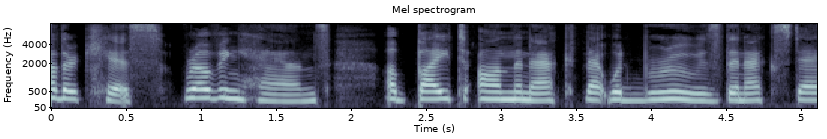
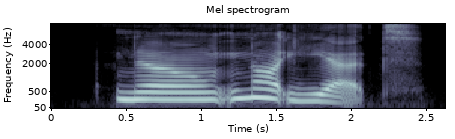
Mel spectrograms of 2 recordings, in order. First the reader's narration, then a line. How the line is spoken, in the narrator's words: Arthur said in his best seductive voice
